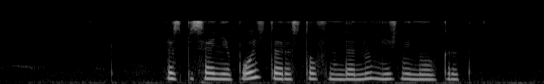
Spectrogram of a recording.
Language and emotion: Russian, neutral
